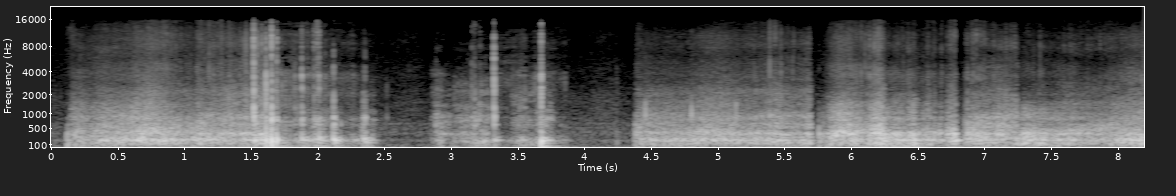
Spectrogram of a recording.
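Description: Fingertips and nails from both hands rub and scratch the surface of a large, soft, porous grey foam windscreen covering the capsule of a handheld recorder's microphone. Dense, low, muffled scraping and rustling fills the clip, with sharper scratches and taps standing out. A brief near-silent pause comes midway before the steady rubbing resumes.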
